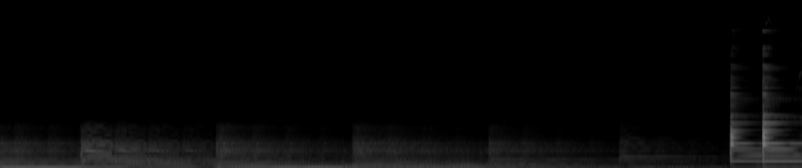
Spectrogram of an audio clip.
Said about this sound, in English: That is the bell to round number three of fight number five, Pacific Coast Boxing.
